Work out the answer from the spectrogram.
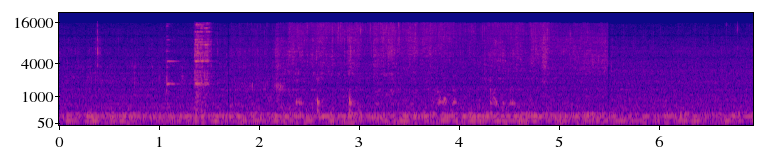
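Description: Minced pork sizzling faintly in a hot frying pan as a wooden spatula breaks it up and scrapes it around, with a sharp clink about a second and a half in; the sizzle fades out about five and a half seconds in. A low steady hum runs underneath.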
